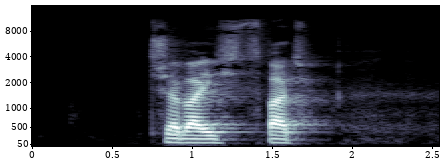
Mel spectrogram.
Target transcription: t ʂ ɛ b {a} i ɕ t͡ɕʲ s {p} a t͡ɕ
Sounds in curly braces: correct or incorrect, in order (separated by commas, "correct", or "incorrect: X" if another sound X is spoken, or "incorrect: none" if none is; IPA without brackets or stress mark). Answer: correct, correct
